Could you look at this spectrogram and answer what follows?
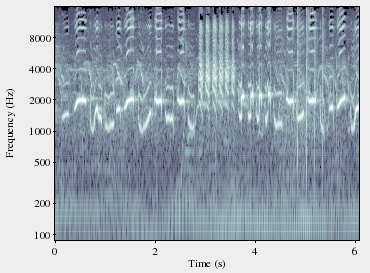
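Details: White-rumped shama singing hard to provoke competitive song, clicking and tail-flicking; strong whistled phrases rising and falling, one rapid rasping burst midway, then more clear whistles over a low hum.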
